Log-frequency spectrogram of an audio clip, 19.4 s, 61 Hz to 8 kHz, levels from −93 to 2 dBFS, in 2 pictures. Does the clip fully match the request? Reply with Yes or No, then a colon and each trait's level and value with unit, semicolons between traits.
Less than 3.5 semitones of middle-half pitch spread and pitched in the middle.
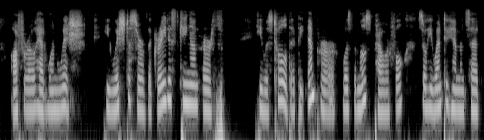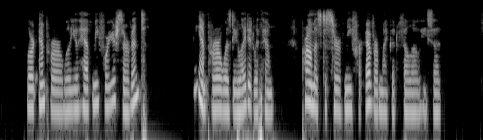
Yes: average, 2.8 semitones; medium, 180 Hz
